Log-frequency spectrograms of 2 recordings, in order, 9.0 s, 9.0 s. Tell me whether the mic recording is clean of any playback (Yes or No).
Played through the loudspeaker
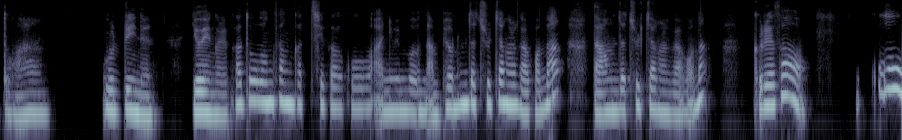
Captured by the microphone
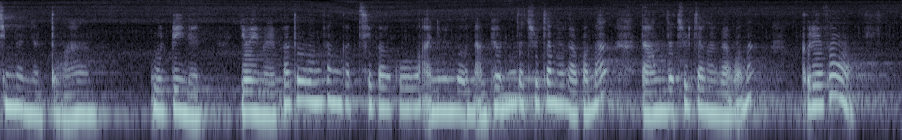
No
